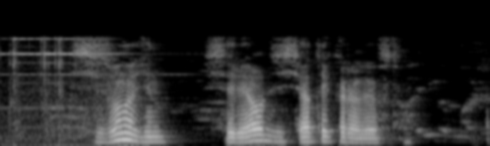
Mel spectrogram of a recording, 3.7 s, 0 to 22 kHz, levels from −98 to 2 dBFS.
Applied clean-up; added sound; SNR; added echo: classical method log-MMSE.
